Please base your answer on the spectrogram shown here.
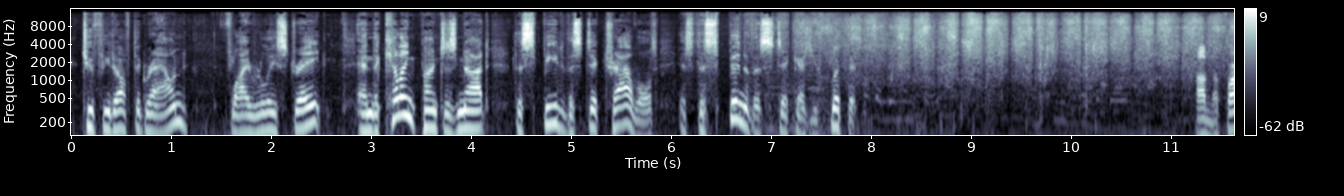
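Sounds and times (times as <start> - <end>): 
speech: 0.2 - 8.5, 11.2 - 11.6
sandpaper rubbing along a handmade wooden hunting bow: 6.4 - 11.6.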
